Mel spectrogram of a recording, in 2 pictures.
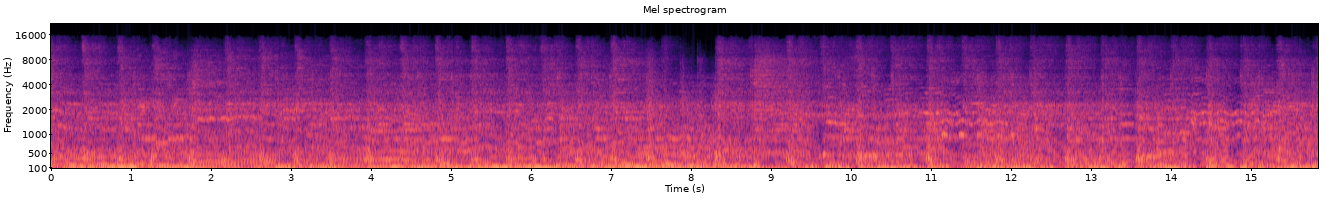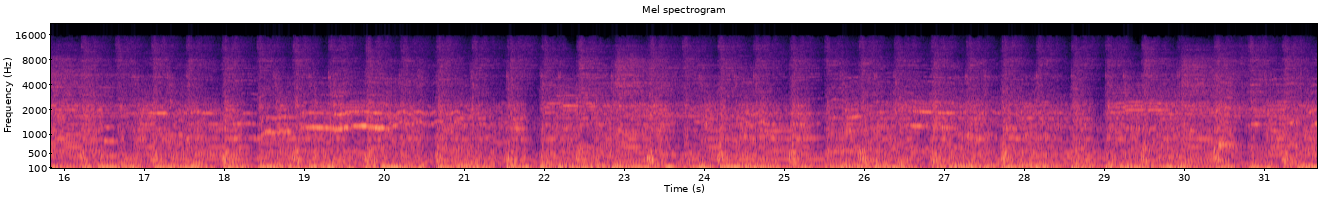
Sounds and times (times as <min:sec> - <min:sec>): Rock and roll: 0:00.0 - 0:31.6.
